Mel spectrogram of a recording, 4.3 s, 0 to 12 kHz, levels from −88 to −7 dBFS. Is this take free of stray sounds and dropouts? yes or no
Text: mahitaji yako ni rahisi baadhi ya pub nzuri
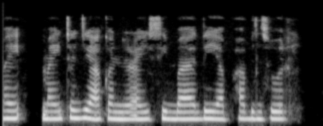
yes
